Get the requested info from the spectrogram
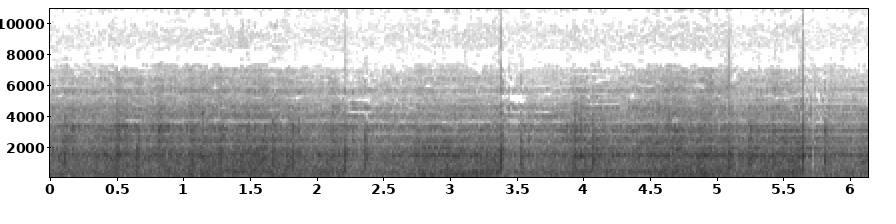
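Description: Freight train cars rolling past at speed: a steady rushing rumble of steel wheels on rail, with a few sharp clicks scattered through it.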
